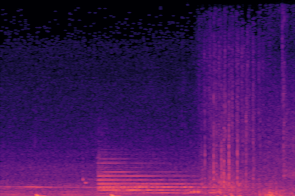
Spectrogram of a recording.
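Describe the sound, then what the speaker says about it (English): In the video game Love and Deepspace, a church bell rings and doves coo, then their wings flutter in a burst of flapping as they take off. The bell is clear and ringing, and the birds are close and rustling. "The bell startles the doves and they fly into the air."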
